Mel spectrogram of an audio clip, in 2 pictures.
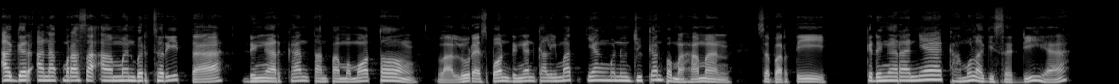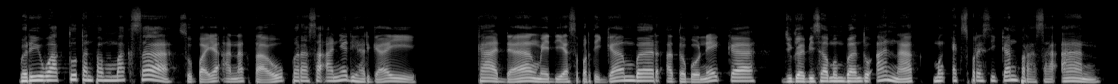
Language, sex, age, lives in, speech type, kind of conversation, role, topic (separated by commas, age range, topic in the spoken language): Indonesian, male, 20-24, Indonesia, read, expert-assistant, expert, Apa saja cara kreatif yang bisa orang tua coba untuk mendukung tumbuh kembang anak di rumah?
